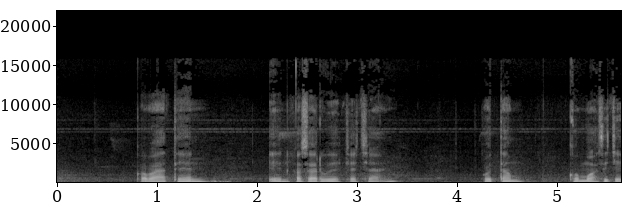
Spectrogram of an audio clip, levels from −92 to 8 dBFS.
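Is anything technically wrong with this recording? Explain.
Yes. A time-stretched section runs from 3.49 s to the end, where the speech suddenly speeds up by 1.38 times while its pitch holds steady. This likely comes from software squeezing the passage by dropping short slices, which leaves it sounding rushed.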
